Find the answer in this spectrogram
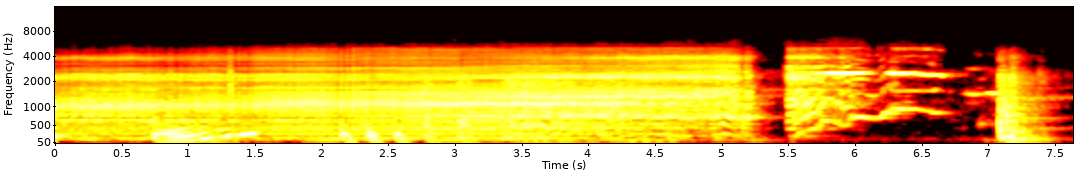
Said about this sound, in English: And now it's time to close the squeaking door, so good night.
